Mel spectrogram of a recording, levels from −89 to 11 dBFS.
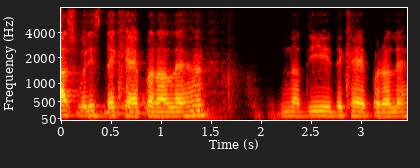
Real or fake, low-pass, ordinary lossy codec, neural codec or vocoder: fake; none; none; codec, 16 kHz, 0.4 kbps, LongCat-Audio-Codec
